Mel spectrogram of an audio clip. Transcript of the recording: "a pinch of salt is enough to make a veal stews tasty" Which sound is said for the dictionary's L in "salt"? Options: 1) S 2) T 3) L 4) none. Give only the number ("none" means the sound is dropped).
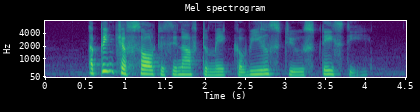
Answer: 3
